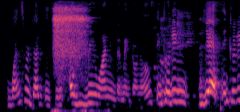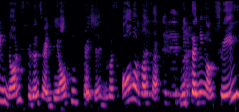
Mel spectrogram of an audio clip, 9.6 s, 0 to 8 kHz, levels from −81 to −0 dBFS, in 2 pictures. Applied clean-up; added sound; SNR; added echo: classical method Wiener filter.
